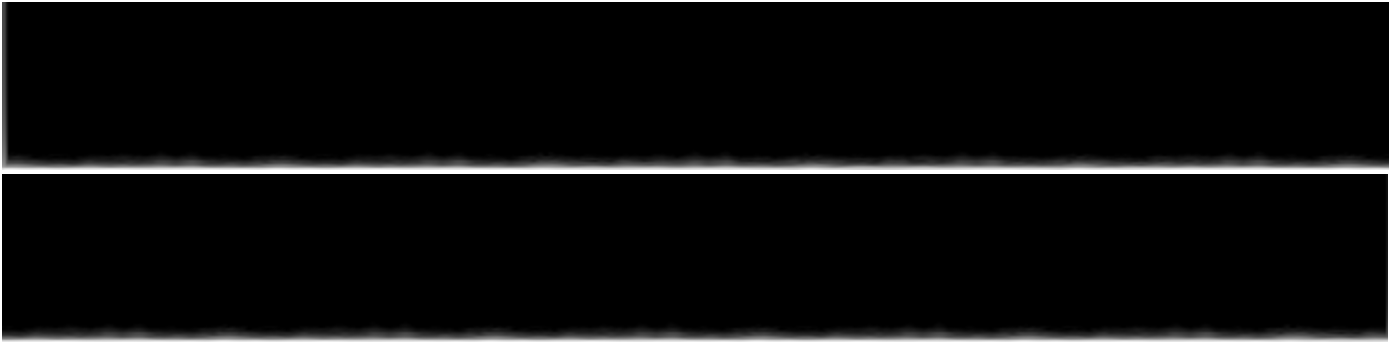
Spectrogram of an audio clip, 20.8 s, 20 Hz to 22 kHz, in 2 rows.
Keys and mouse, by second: 0.6 click, 1.7 click, 3.4-4.4 drag, 5.9-15.5 drag, 16.7-17.7 drag, 18.4 click.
